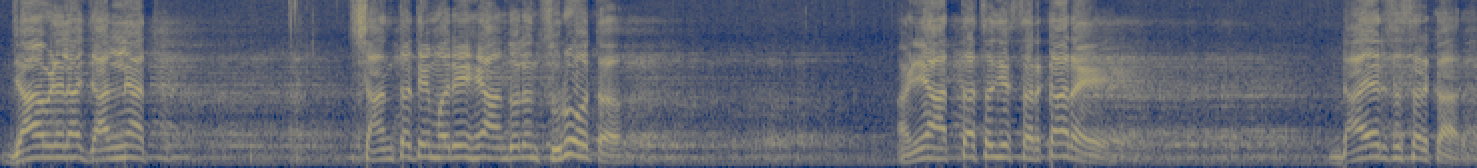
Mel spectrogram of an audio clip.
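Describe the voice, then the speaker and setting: A man's voice: high-pitched, bright, forceful tone, a little hiss or hum. A middle-aged man giving an emphatic, sarcastic speech to a large outdoor rally. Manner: emphatic, sarcastic oratory with long pauses. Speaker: political party leader addressing a rally. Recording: echoey open-air PA sound.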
